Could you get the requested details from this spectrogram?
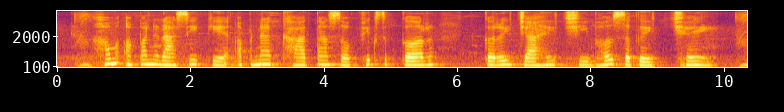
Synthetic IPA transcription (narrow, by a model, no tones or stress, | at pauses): həməpənɾasikeə̰pnakʰat̪asə̃pʰikskəɾ | kəɾəjt͡ʃaɦɛt͡ʃʰibʱəsəkə | t͡ʃʰɛ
